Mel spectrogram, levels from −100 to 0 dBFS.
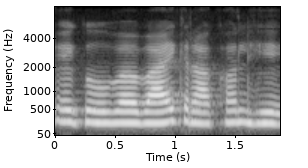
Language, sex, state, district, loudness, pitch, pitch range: Sadri, female, Chhattisgarh, Jashpur, -15 LUFS, 225 Hz, 220-230 Hz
